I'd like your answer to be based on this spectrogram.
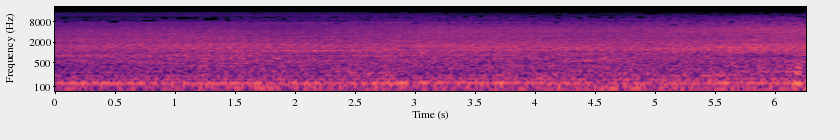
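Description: A freshly started surplus engine runs steadily, close and loud, with a low rumbling idle and faint irregular stumbles from a slight misfire, no voices over it.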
